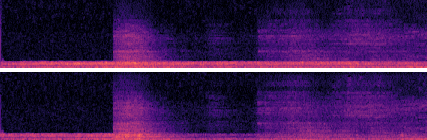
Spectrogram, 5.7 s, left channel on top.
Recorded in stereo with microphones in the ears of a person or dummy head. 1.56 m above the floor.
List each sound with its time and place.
1.5 s a sliding door: 65° right (ahead or behind), 0.7 m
